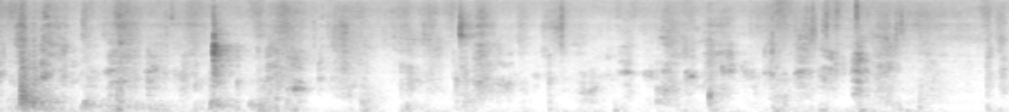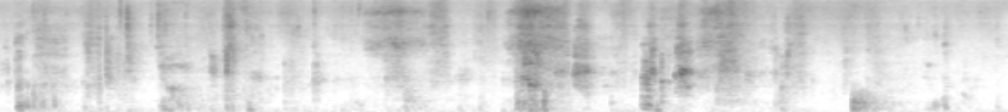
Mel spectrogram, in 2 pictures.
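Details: Indoor play between Labrador Retriever Lilly and her puppy Molly, heard as a steady run of huffs, panting and scuffling bursts, with louder rough growly outbursts toward the end and constant rustling of bodies.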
